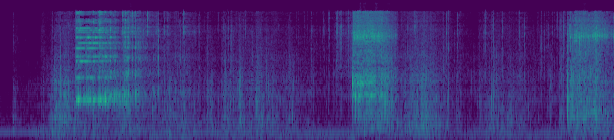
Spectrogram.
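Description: A bag of flour rustles and crinkles as the rest is tipped out for folding into a batter, in three short crackling bursts separated by quieter handling, with no talking.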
